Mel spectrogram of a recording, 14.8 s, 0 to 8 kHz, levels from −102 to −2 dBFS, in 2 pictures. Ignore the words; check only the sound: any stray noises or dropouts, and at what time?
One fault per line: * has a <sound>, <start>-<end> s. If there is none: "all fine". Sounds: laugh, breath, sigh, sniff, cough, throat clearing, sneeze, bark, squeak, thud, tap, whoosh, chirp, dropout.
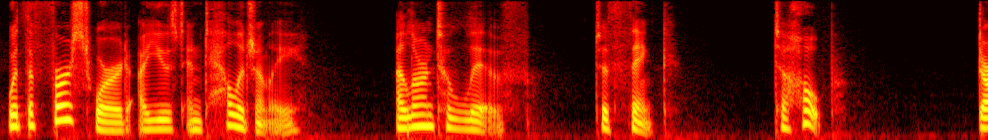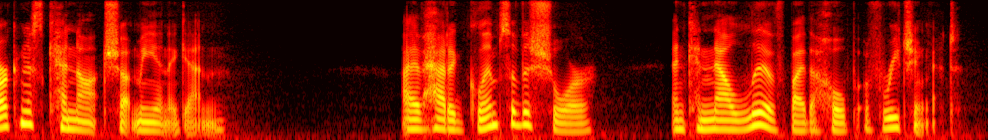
all fine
